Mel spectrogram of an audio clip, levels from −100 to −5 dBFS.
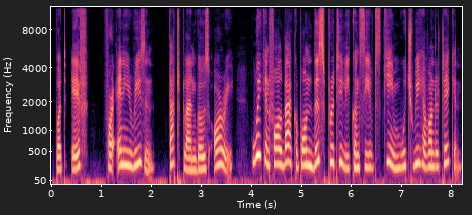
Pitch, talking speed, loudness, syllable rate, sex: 250 Hz, 160 wpm, -17 LUFS, 5.1 syllables/s, female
